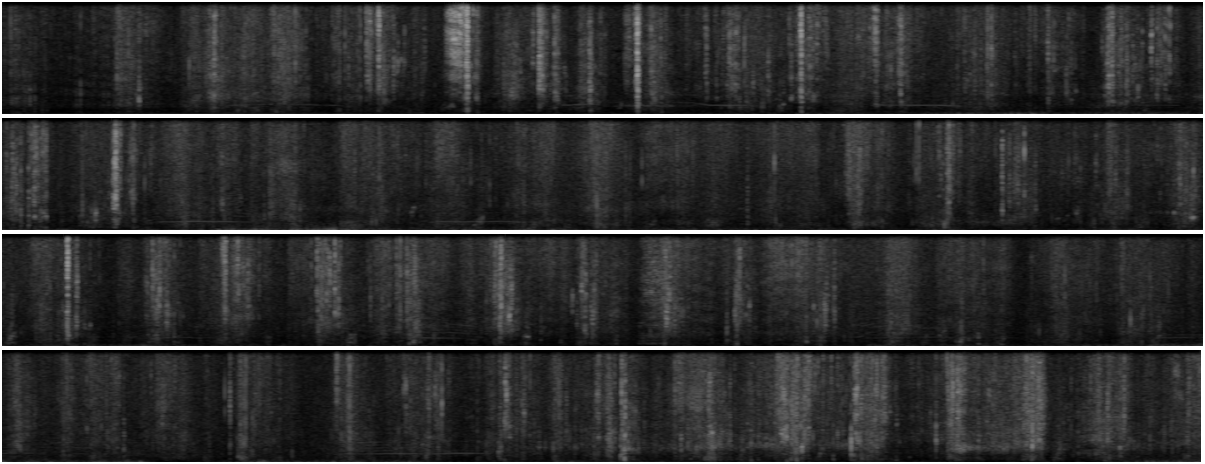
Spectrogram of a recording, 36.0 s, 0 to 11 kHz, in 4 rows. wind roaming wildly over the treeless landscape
9.2s 16.3s

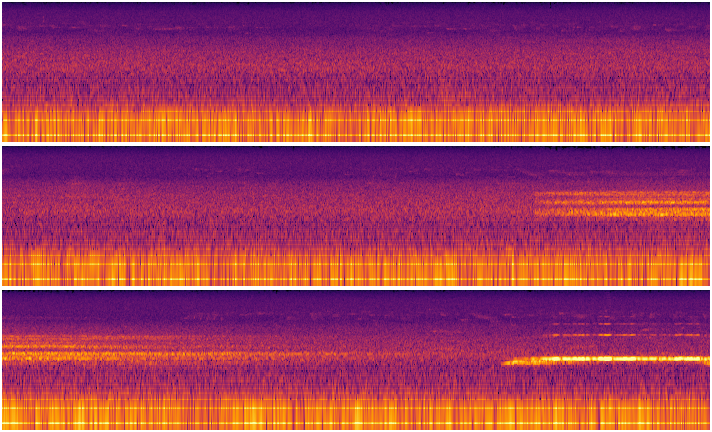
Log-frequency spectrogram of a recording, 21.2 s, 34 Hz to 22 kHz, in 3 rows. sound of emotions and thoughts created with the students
12.4s 21.2s

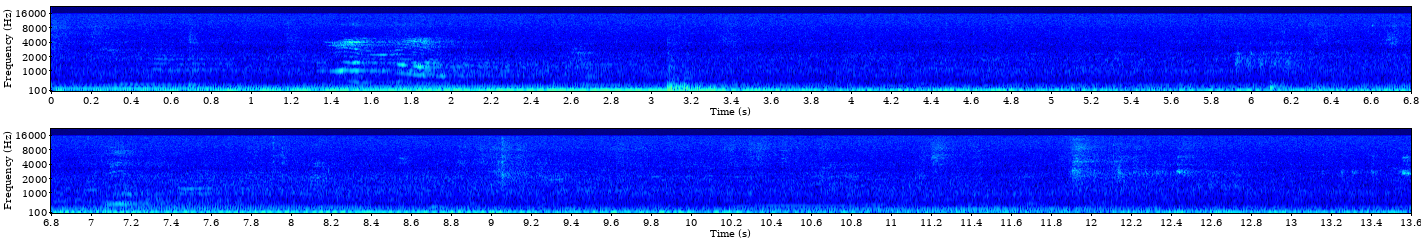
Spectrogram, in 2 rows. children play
7.0s 8.0s

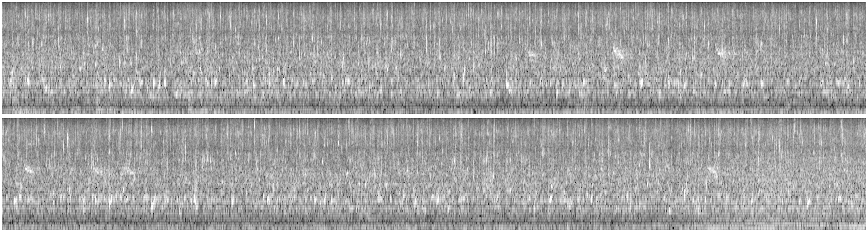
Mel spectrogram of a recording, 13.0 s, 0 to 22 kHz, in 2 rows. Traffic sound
11.4s 12.9s

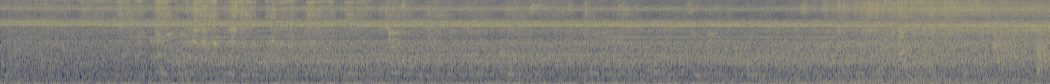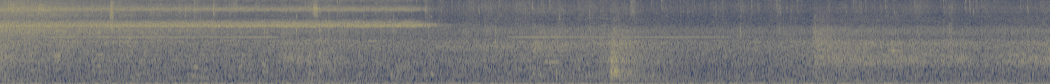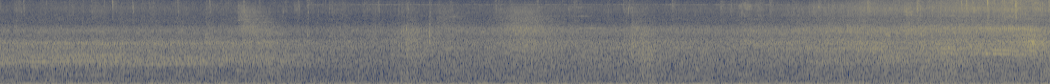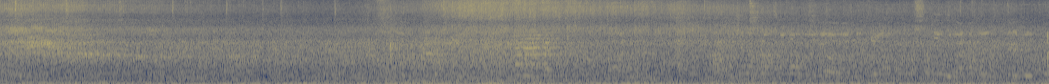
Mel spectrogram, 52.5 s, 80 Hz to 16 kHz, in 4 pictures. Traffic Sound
0.0s 21.2s, 36.1s 52.4s

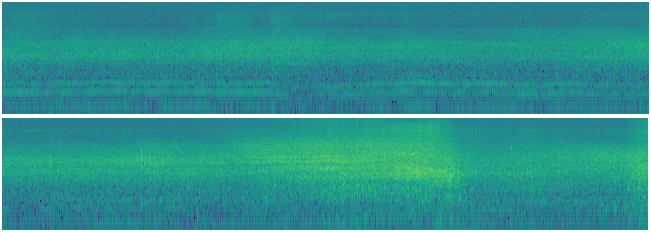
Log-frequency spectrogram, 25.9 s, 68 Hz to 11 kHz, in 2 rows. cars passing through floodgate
11.6s 25.8s

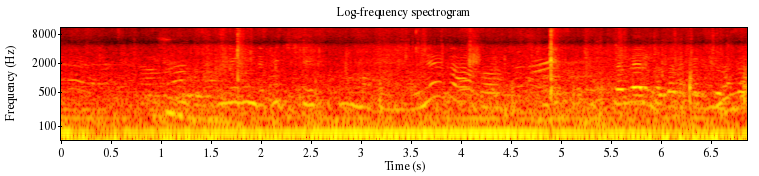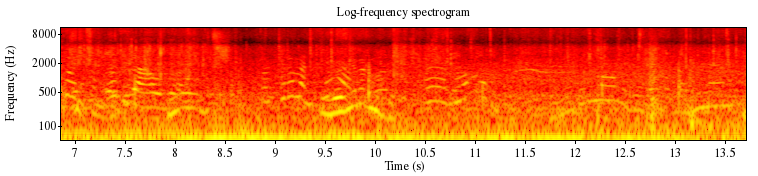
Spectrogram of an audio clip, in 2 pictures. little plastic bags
5.9s 13.7s

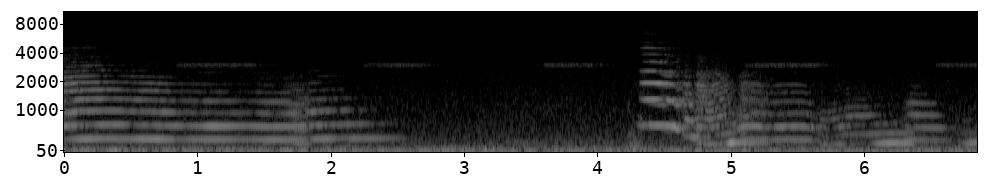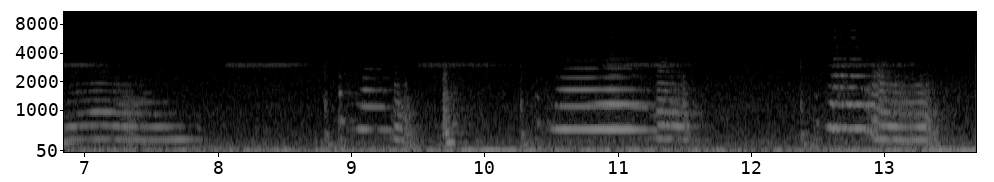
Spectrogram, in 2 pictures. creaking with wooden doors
0.0s 2.6s, 4.2s 7.9s, 8.8s 11.7s, 12.3s 13.6s

